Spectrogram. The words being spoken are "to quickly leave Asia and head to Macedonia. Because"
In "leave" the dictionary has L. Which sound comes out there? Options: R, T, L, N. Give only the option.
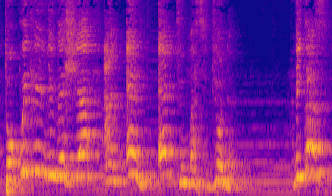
N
